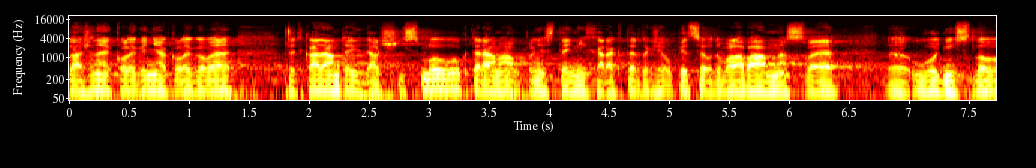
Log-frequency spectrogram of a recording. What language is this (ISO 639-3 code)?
ces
